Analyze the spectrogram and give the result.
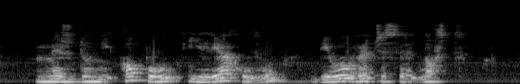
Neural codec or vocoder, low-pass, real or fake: none; 7.2 kHz; real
